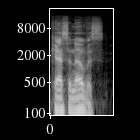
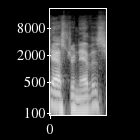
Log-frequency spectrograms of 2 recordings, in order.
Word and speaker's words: Castroneves: that's going to be here this weekend right casanovas is that the name that's how you pronounce it castroneves you were going to catch a nevis okay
